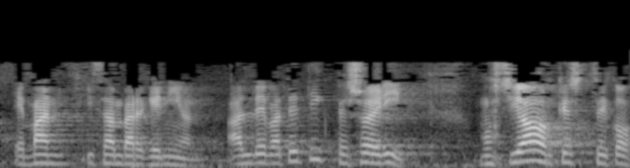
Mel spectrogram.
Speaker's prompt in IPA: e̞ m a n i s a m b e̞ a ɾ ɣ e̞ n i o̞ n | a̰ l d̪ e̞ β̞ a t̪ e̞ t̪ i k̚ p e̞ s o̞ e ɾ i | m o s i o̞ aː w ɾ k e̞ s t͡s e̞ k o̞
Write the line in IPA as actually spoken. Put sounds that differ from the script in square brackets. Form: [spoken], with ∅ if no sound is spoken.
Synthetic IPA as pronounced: e̞ m a n i s a m b e̞ a ɾ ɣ e̞ n i o̞ n | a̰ l d̪ e̞ β̞ a t̪ e̞ t̪ i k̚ p e̞ s o̞ e ɾ i | m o s i o̞ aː w ɾ k e̞ s t͡s e̞ k o̞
